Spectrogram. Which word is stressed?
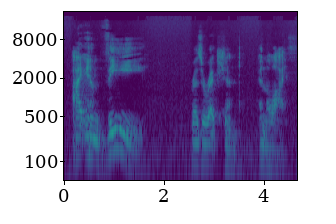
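I. The stress is on the word I. He himself, in particular, is the resurrection. "Maybe he's pointing her to the particularness of it"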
